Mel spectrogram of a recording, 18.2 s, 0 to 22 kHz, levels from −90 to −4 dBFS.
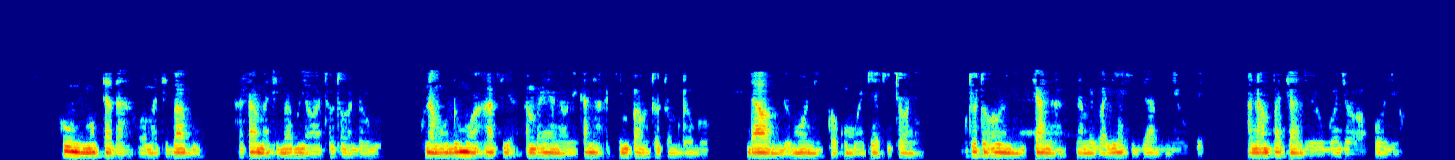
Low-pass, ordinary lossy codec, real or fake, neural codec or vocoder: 3.6 kHz; MP3, 24 kbps; real; none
